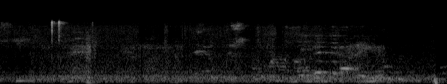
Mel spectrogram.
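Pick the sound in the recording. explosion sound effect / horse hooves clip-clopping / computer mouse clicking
computer mouse clicking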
